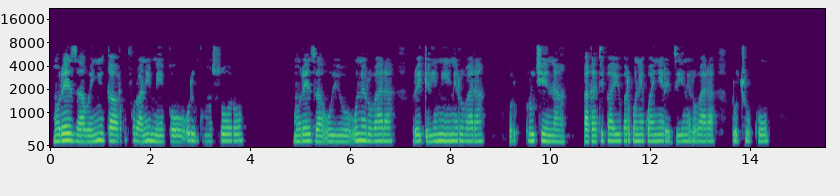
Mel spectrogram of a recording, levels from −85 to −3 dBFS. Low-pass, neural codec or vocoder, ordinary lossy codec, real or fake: 7.2 kHz; vocoder, 44.1 kHz, 128 mel bands every 512 samples, BigVGAN v2; MP3, 32 kbps; fake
